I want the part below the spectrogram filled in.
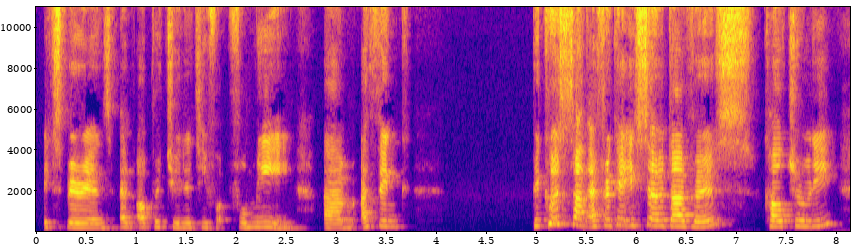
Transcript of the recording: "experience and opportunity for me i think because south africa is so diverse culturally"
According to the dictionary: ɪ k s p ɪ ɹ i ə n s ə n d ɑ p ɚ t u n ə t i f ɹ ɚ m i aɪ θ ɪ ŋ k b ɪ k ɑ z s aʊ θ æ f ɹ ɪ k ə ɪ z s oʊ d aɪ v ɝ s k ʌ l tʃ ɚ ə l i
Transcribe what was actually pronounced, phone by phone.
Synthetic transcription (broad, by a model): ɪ k s p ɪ ɹ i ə n s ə n ɑ p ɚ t u n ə t i f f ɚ m i aɪ θ ɪ ŋ k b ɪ k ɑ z s aʊ θ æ f ɹ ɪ k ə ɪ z s oʊ d aɪ v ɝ s k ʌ l tʃ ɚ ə l i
